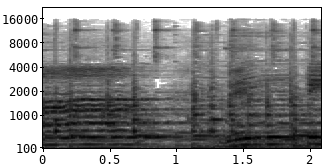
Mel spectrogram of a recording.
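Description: Hindi devotional hymn: a sung melody over instrumental accompaniment with a steady beat, between two sung lines.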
